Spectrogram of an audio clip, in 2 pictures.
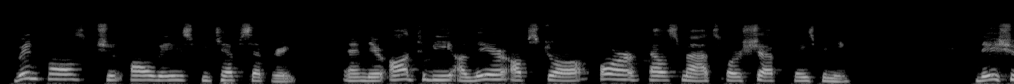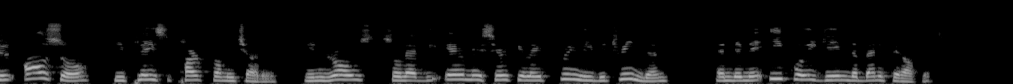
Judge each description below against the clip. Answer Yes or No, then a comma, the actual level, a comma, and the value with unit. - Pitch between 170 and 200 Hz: Yes, high, 190 Hz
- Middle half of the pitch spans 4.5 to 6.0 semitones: No, average, 3.8 semitones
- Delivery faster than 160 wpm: No, average, 155 wpm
